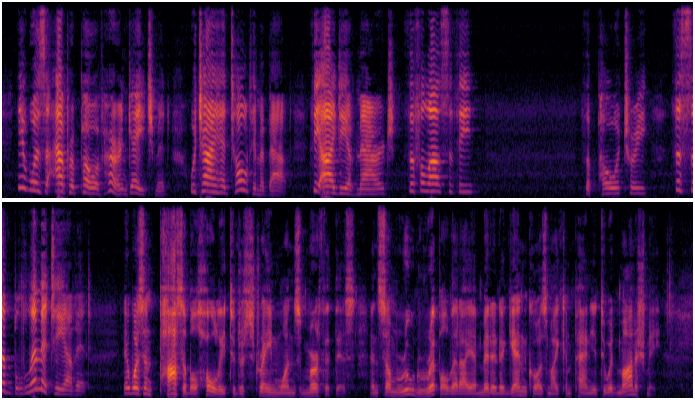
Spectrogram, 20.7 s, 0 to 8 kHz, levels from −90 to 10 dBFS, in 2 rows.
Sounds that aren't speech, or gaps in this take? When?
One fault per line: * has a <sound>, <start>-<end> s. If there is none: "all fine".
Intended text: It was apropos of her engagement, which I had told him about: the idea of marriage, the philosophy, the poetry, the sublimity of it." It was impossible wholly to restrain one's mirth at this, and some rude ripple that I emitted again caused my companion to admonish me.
all fine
